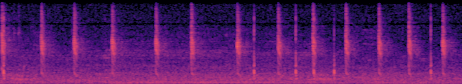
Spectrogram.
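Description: A hummingbird gives sharp, high chip notes, about three a second at a slightly uneven pace, over a faint steady hiss.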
